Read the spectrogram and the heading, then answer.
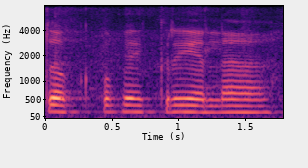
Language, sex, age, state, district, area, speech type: Kannada, female, 45-60, Karnataka, Bidar, rural, spontaneous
